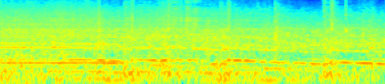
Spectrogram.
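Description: A racing car engine drops in pitch as the car brakes hard for a corner.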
